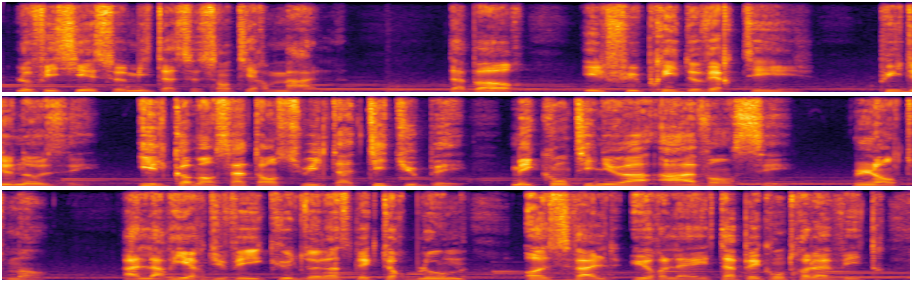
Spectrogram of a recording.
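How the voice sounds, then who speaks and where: A man narrates an audio drama in a scripted, dramatic style. His voice sits at a medium pitch, with music clearly playing behind him. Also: a bit bright. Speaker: narrator of an audio fiction series.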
